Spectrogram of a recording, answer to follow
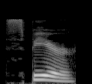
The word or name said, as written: spier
